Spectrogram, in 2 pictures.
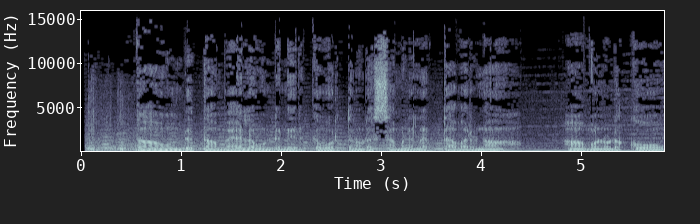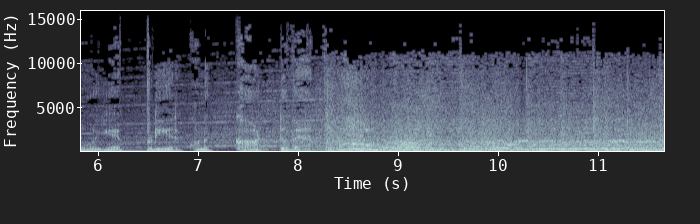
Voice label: Dialogue Ringtone; Valimai Trailer; Ajith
